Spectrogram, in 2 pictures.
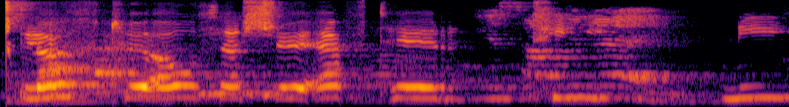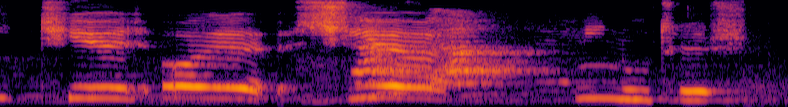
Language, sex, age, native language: Icelandic, male, 12, Icelandic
